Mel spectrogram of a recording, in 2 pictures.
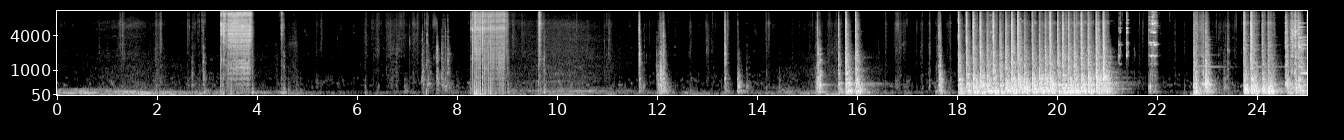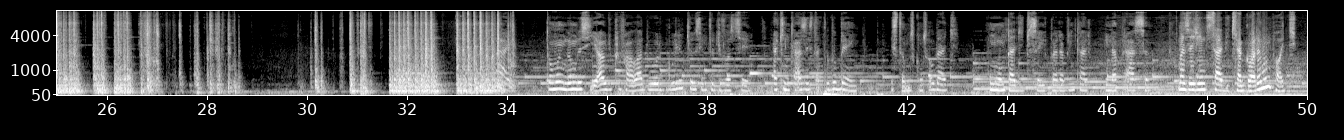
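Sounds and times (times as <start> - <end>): crackling bursts of rapid impacts: 8.2 - 9.9, 17.7 - 21.2, 30.0 - 34.0.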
